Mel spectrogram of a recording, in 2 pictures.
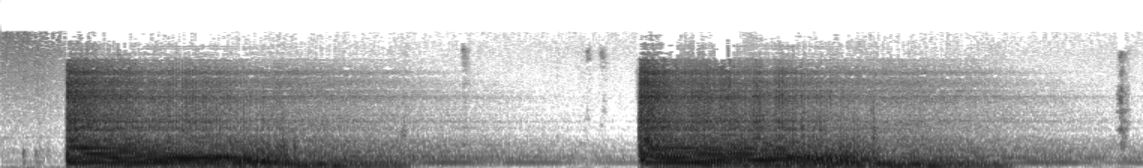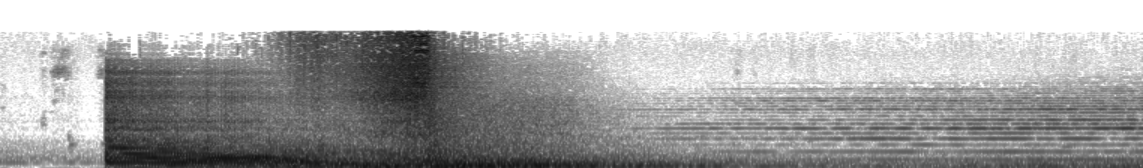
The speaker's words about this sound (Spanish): Vamos a hablar de, de lo último de Christopher Nolan, de Tenet. La hemos visto todos y bueno, os pongo el tráiler y luego hablamos.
